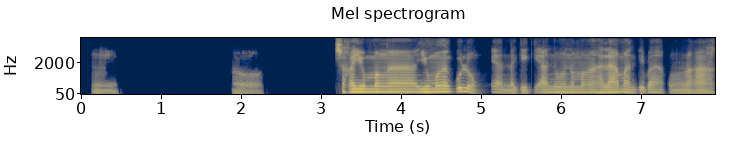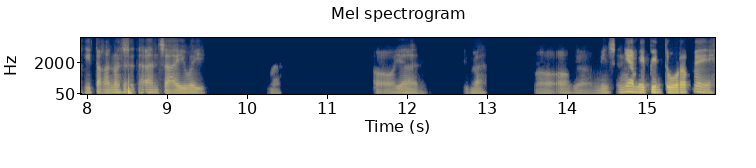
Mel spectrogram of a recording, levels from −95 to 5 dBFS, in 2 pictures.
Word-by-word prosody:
Mm. 115 -3 -10 1.5
Oo. 100 -4 -11 0.9
Tsaka 145 +1 +6
yung 150 0 +6
mga 150 0 +3
yung 145 0 +4
mga 160 +1 +5
gulong, 150 -9 -1
'yan 130 -6 -6
nagiging 120 +2 -6
anohan 135 +1 -1
ng 135 - -3
mga 130 0 -2
halaman, 130 +2 +1
'di 120 - -3
ba. 130 +1 -5
Kung 115 0 -10
nakakakita 115 -1 -4
ka 115 - -6
no'n 130 -1 -3
sa - - +3
daan, 125 -1 -5
sa 110 -2 -3
highway. 115 -1 -3 0.6
'Di - - -65
ba? 95 - -18 1.2
Oo 105 +1 -10
'yan, 110 -3 -7 0.5
'di - - -23
ba. 105 0 -9 0.7
Oo 100 +2 -12
yan, 100 -2 -16
minsan 110 +3 -8
nga 150 0 +6
may 125 -1 +3
pintura 125 -1 +4
pa 155 - -3
eh, 125 -5 0
120 Hz, 145 wpm, -20 LUFS, 110-135 Hz, 1.5 s, Tsaka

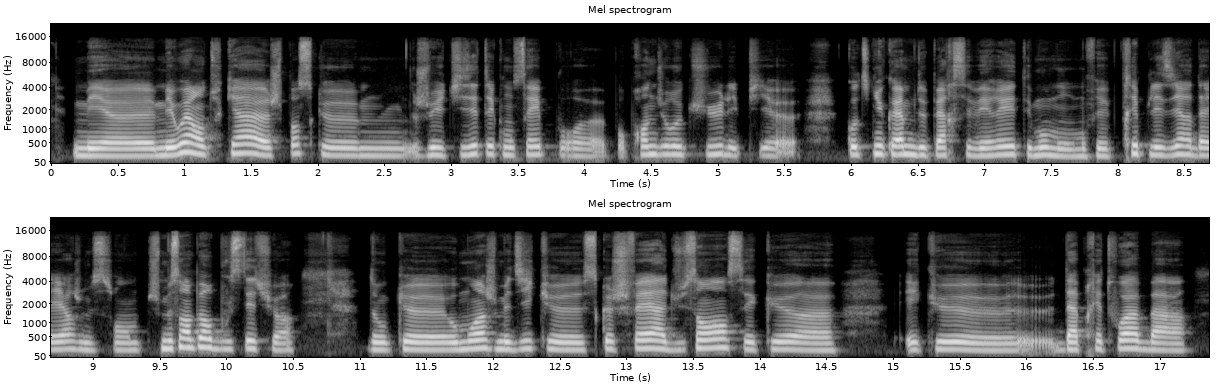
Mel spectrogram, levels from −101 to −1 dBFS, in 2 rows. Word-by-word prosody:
Mais, 170 -1 +4
heu, 170 0 +3
mais 180 +2 +5
ouais 250 +5 +6
en 215 -4 +4
tout - - -15
cas, 225 -3 +4
heu, - - +1
je 180 - -9
pense 220 +1 -3
que, 180 -3 -1
mmh, 175 0 -4
je 180 +2 -3
vais 185 - +2
utiliser 190 +4 -2
tes 205 - -1
conseils 195 0 -2
pour, 180 -3 -7
heu, 165 - -6
pour - - -11
prendre 195 0 0
du 205 - -3
recul 200 0 -2
et 175 - -4
puis, 180 - -7
heu, - - -5 0.4
continuer 195 +2 +1
quand 205 - +3
même 200 -1 +4
de 185 - +1
persévérer, 185 +1 0
tes 195 -2 -5
mots 180 +1 +2
m'ont 165 -2 -2
m'ont 165 +1 -5
fait 165 +1 -3
très 165 +7 -1
plaisir 195 -1 -1
d'ailleurs. 180 +1 +1
Je 180 - -5
me 170 - -3
sens 170 +1 -6
je 195 - -3
me - - +4
sens 225 +3 +5
un - - +4
peu 230 - +3
reboostée 190 -1 0
tu 185 -2 -7
vois? 160 0 -4 0.5
Donc, 175 +1 -1
heu, 170 -1 +3
au 170 - +2
moins, 195 +3 +4
je 195 -3 -3
me 180 - +3
dis 190 +3 -4
que 175 -3 0
ce 170 - -4
que 190 - 0
je 180 - -5
fais 200 0 +4
a 195 -1 +4
du 170 -1 -7
sens 215 +3 +2
et 175 - -1
que, 185 +1 -6
heu, 165 -3 0 0.5
et 175 - -1
que, 185 +3 -4 0.8
heu, - - -8
d'après 175 +2 0
toi, 200 +2 +3
bah, 165 -3 -1
185 Hz, 255 wpm, -23 LUFS, 170-200 Hz, 0.8 s, ouais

